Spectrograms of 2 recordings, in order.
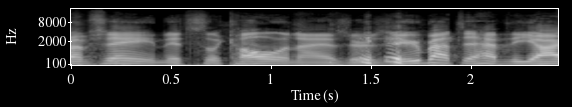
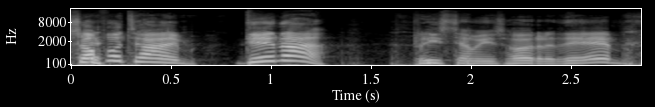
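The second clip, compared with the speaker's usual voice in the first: Pippin voice; 3 semitones higher than usual. Pretend. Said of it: "sounding like Pippin or Merry".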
